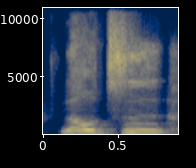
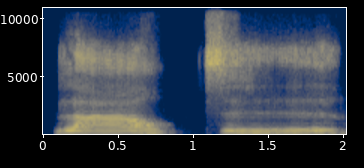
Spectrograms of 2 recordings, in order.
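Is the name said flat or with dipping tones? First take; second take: flat; dipping tones. First: Both syllables are said flat, without tone. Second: Both syllables carry a low dipping tone. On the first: The speaker calls it wrong. "say it without intonation" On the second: The speaker calls it right. "you do it with the third intonation"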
